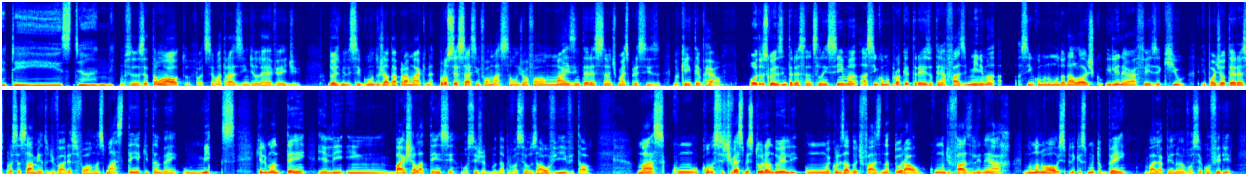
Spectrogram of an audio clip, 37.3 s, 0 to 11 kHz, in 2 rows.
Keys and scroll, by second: 1.6 space.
